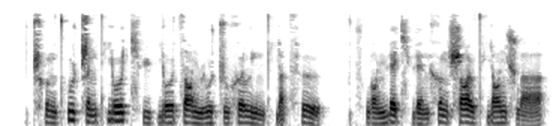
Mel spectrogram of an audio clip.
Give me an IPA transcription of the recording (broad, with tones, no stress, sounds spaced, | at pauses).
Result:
ʈ͡ʂʰ ʊ˨˩ ŋ t̪ʰ u˥˩ ʈ͡ʂ ə˧˥ n t̪ʰ j o˥ ʊ̯ t͡ɕʰ y˨˩ p j o˥ ʊ̯ t͡s ɑ˥˧ ŋ ɻ u˥˩ ʈ͡ʂ u˧˥ x ɤ˥ l i˨˩ n t̪ʰ j ä˦ t͡sʰ ɹ̩˥˩ | t͡sʰ w ɑ˧˥ ŋ ɥ ɛ˥˩ t͡ɕʰ ɥ ɛ˧˥ n x ɤ˥˧ ŋ ʂ ɑ˥˩ ʊ̯ t̪ʰ j ɑ˥ ŋ ʂ w ä˨˩˦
